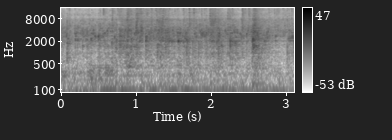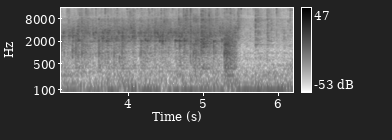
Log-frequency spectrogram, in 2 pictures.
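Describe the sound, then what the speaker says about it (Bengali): Eggs browning in a hot frying pan give a steady, close sizzle with continuous hiss and crackle and occasional stirring scrapes, with no talking. "ডিমগুলো একটু লালচে করে ভেজে নেবো।"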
